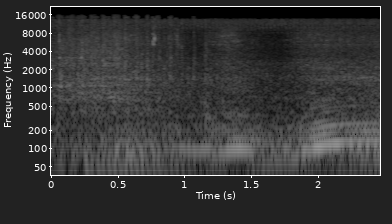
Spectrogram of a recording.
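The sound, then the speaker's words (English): A car engine rumbles low and steady as the vehicle pulls away from a fast-food restaurant, its drone swelling louder twice toward the end with no voices over it. “The boys drive away from Whataburger.”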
